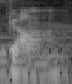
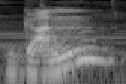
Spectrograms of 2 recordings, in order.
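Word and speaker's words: गं: which is the root chakra um and the syllable is gum so it's um basically pronounced like like chewing gum gum you may also hear it pronounced as gun like gun um you may also hear it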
